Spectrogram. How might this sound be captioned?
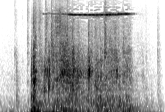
Winter - Opening Metal Screen Door
Opening a metal screen door through the snow. I'm not picky; I just want to see what this is used in.
door, metal, old, open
